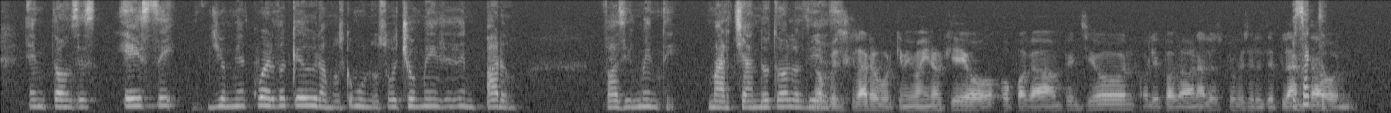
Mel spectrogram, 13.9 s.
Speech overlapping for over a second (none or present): none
